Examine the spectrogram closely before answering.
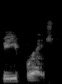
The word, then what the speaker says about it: Bifrost: We went to a lot of lengths, to try to justify things like, the Bifrost, which is actually pronounced beef roast.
